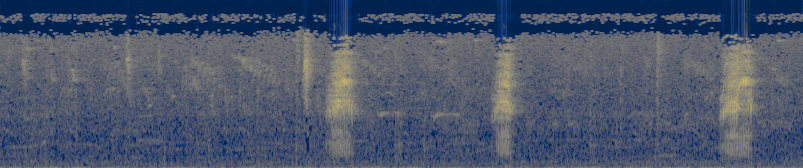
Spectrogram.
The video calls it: Canto del tucan toco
